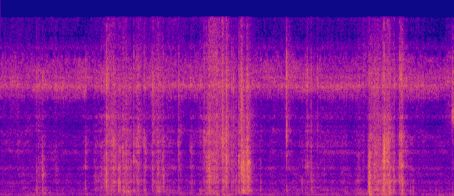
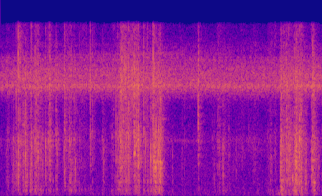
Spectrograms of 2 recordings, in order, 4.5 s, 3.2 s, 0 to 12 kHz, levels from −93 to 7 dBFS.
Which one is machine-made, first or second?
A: first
